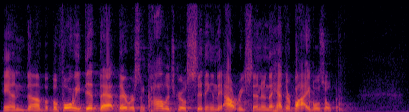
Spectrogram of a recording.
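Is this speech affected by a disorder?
No.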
